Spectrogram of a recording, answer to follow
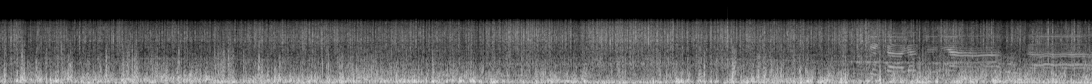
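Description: Heavy wind buffeting on the microphone over a motorcycle engine running steadily while riding. A brief voice is heard near the end.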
